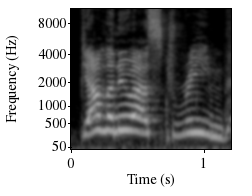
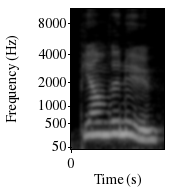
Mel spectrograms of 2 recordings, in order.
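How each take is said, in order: First: Put-on loud "Bienvenue à stream" with the French accent dropped; mock "Bienvenue à stream" in loud anglophone French; joking accent-free French. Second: Said in the usual way. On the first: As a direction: belt out "Bienvenue à stream" in flat English sounds, no French accent. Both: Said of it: "No accent anymore".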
